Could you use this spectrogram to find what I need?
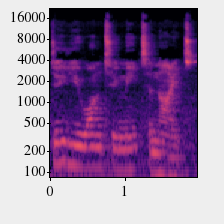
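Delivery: flat, level monotone, no intonation, no stress. Teaching English intonation, reading a sentence flat with no stress. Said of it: "with no intonation and no stress".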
